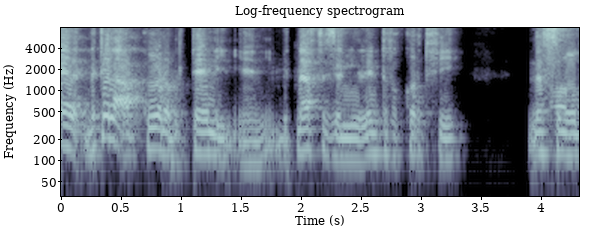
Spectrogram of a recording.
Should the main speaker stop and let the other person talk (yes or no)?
no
